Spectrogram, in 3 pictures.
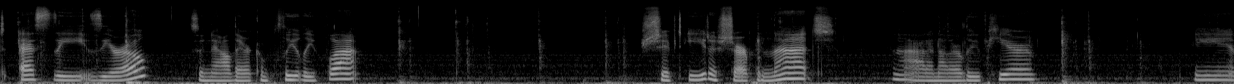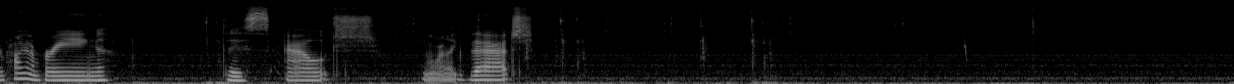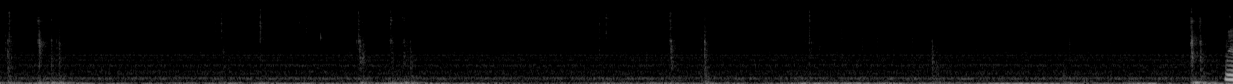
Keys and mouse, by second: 0.2 s, 4.0 a, 4.6 b, 6.1 shift+e, 7.8 ctrl+r, 10.6 z, 12.1-14.4 drag, 14.4 g, 17.9 ctrl+r, 19.9 ctrl+r, 24.2-26.2 right drag, 25.1 shift+e, 27.7-29.7 drag, 28.6 shift+e, 31.5 click, 33.3 middle click, 33.6-36.4 middle drag, 36.6 KP_7.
